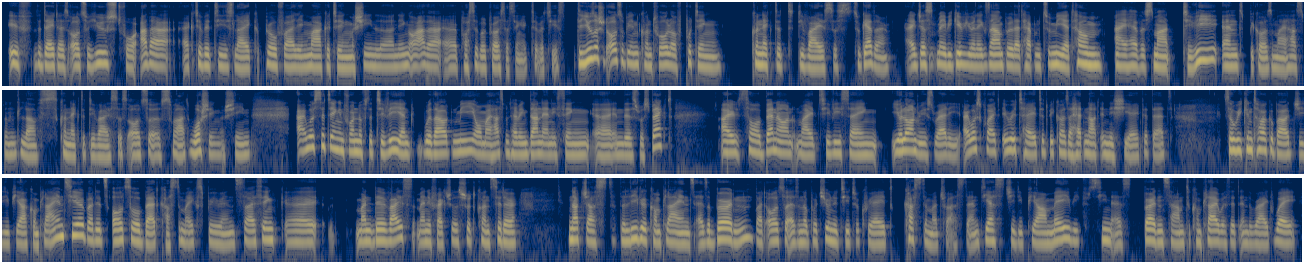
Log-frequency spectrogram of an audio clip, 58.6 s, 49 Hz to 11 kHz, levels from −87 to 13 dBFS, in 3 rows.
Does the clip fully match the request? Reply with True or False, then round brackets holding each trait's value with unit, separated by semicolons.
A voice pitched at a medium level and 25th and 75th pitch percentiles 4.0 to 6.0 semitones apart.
False (180 Hz; 2.9 semitones)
